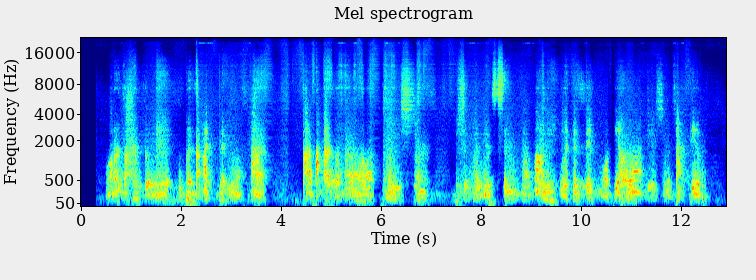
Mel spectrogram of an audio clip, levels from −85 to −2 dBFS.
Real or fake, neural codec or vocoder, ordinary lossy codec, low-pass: fake; codec, 44.1 kHz, 0.9 kbps, DAC; none; none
